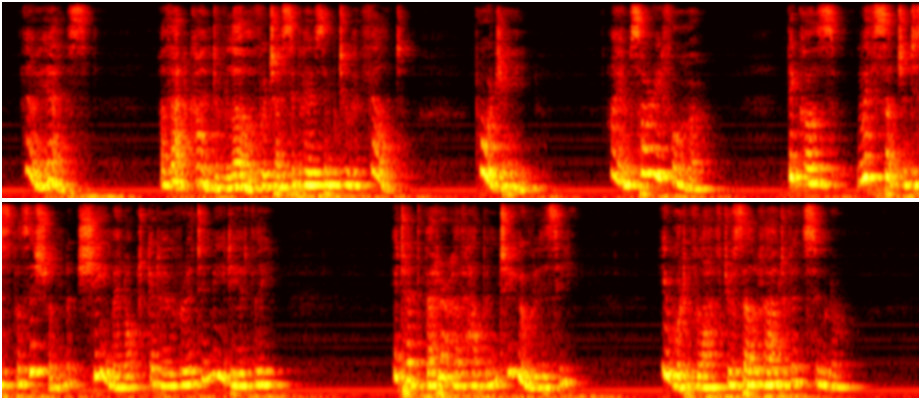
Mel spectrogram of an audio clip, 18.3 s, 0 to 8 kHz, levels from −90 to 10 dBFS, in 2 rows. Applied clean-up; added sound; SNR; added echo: none; none; none; reverberation time 0.6 s.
